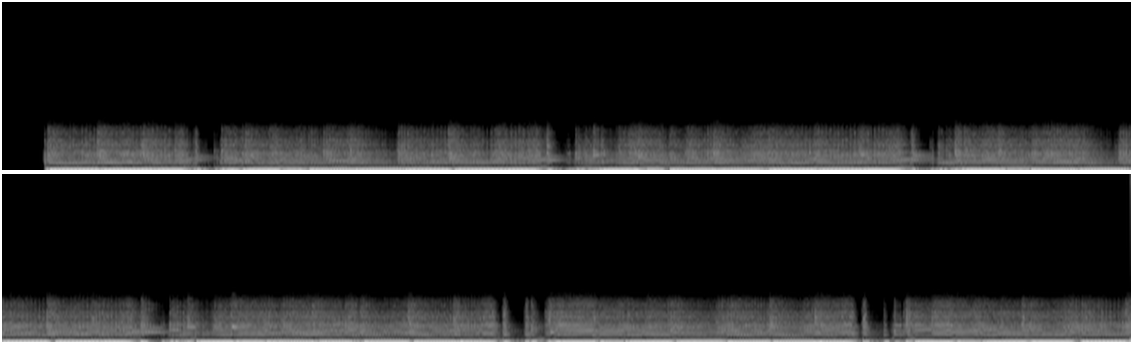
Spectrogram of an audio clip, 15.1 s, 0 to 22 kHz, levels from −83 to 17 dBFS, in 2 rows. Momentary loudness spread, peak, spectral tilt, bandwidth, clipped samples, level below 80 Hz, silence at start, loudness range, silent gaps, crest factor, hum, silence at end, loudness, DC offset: 7 LU; -2 dBFS; -10 dB/octave; 5 kHz; under 0.1%; -14 dBFS; 0.3 s; 2 LU; none; 8 dB; none; 0 s; -14 LUFS; under 0.1%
